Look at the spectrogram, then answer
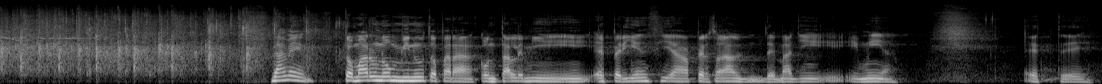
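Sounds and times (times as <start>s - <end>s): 
audience applause: 0.0s - 3.5s
speech: 2.7s - 9.0s, 10.2s - 11.0s.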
